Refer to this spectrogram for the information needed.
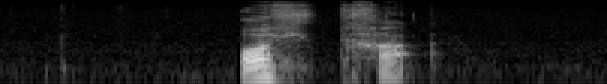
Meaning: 1. he/she is studying 2. he/she is counting 3. he/she is reading 4. he/she is attending school, goes to school
- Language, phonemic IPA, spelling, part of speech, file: Navajo, /ʔóɬtʰɑ̀ʔ/, ółtaʼ, verb, Nv-ółtaʼ.ogg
